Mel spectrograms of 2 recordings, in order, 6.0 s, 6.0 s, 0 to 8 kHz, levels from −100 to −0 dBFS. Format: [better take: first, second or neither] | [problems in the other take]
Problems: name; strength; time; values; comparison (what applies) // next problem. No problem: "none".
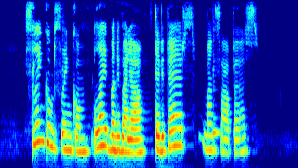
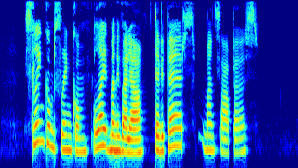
second | background sound (Cowbell); 16 dB below the speech // room echo; dies away in 0.2 s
